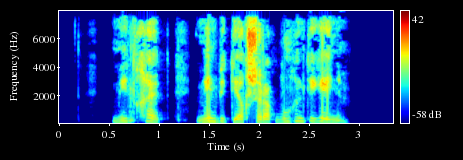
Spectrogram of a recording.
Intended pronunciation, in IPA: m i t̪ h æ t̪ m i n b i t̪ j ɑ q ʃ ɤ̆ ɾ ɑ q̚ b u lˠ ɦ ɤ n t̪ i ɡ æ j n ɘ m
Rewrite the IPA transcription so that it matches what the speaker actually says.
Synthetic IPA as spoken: m i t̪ χ æ t̪ m i n b i t̪ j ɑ q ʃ ɤ̆ ɾ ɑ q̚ b u lˠ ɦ ɤ n t̪ i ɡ æ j n ɘ m

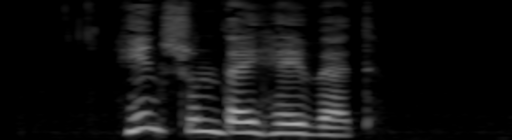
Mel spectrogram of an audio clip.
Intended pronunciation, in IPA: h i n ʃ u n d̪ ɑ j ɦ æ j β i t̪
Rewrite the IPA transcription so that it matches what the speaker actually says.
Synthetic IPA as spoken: h i n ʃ u n d̪ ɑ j ɦ æ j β æ t̪

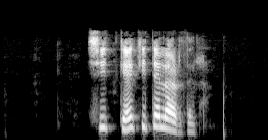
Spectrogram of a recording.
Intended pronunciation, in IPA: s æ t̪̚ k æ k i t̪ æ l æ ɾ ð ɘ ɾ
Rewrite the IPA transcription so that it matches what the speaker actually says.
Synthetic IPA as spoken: s i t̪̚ k æ k i t̪ æ l æ ɾ ð ɘ ɾ

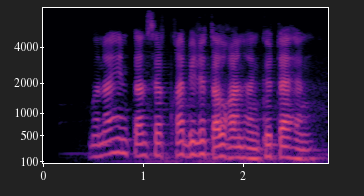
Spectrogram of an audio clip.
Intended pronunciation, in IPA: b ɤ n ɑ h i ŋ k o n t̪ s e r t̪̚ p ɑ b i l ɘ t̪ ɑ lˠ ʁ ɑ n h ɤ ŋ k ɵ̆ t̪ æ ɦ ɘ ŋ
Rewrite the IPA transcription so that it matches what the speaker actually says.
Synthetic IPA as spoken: b ɤ n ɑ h i ŋ k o n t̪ s e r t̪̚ q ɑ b i l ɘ t̪ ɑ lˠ ʁ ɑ n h ɤ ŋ k ɵ̆ t̪ æ ɦ ɘ ŋ

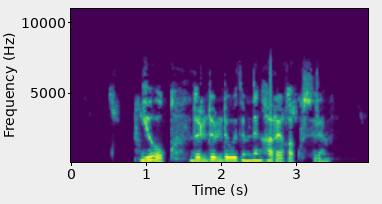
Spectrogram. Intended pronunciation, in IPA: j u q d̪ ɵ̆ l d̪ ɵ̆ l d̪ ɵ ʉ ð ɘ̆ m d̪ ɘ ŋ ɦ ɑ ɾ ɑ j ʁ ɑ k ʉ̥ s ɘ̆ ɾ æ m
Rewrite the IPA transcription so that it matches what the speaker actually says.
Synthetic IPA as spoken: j u q d̪ ɵ̆ l d̪ ɵ̆ l d̪ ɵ ʉ ð ɘ̆ m d̪ ɘ ŋ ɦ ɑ ɾ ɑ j ʁ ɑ k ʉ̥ s ɘ̆ ɾ æ m

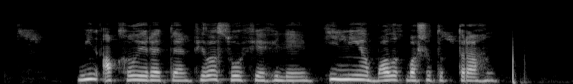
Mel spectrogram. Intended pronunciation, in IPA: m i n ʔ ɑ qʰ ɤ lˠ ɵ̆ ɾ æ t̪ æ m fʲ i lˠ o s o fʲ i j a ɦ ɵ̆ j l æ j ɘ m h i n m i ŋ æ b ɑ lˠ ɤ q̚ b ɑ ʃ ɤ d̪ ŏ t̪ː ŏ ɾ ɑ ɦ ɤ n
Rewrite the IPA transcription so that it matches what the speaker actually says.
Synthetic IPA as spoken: m i n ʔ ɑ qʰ ɤ lˠ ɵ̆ ɾ æ t̪ æ m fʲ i lˠ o s o fʲ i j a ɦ ɵ̆ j l æ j ɘ m h i n m i ŋ æ b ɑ lˠ ɤ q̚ b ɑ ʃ ɤ t̪ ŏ t̪ː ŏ ɾ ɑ ɦ ɤ ɴ

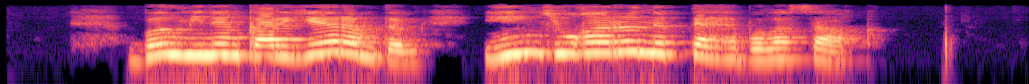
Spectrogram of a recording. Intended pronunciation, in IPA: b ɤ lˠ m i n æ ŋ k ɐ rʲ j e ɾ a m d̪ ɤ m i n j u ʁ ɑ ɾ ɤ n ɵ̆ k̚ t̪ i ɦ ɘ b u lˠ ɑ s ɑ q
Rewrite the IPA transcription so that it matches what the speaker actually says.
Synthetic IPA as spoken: b ɤ lˠ m i n æ ŋ k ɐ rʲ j e ɾ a m d̪ ɤ ɴ i ŋ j u ʁ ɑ ɾ ɤ n ɵ̆ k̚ t̪ æ ɦ ɘ b u lˠ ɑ s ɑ q

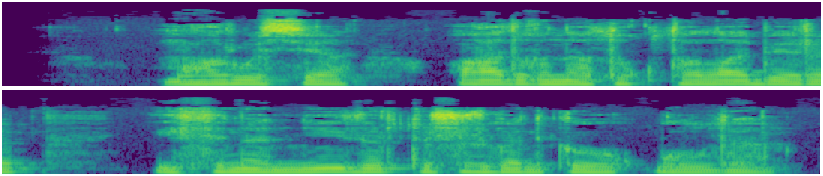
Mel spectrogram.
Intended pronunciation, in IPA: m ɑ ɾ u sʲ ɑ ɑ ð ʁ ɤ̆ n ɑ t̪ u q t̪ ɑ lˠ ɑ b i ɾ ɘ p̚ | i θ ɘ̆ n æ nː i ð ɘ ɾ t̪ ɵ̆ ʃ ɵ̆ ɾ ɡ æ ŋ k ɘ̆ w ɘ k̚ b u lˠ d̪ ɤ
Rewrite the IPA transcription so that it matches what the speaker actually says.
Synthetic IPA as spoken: m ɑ ɾ u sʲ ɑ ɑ ð ʁ ɤ̆ n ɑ t̪ u q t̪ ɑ lˠ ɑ b i ɾ ɘ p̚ | i θ ɘ̆ n æ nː i ð ɘ ɾ t̪ ɵ̆ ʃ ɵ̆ ɾ ɡ æ ŋ k ɘ̆ w ɘ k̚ b u lˠ d̪ ɤ

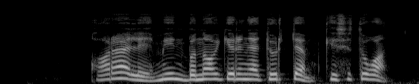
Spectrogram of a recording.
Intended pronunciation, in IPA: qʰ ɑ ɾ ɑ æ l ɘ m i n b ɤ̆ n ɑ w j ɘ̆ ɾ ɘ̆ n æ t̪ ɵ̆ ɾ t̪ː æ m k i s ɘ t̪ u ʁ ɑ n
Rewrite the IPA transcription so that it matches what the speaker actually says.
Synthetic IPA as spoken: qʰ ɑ ɾ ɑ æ l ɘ m i n b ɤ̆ n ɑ w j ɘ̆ ɾ ɘ̆ n æ t̪ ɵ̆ ɾ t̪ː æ m k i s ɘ t̪ u ʁ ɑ n

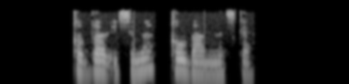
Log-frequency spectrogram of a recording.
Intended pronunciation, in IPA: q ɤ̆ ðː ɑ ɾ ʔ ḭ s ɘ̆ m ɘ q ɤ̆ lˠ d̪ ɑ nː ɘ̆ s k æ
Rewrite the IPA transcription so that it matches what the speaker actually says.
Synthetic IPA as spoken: q ɤ̆ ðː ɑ ɾ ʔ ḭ s ɘ̆ m ɘ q ɤ̆ lˠ d̪ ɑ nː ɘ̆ s k æ

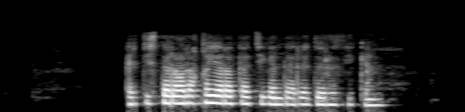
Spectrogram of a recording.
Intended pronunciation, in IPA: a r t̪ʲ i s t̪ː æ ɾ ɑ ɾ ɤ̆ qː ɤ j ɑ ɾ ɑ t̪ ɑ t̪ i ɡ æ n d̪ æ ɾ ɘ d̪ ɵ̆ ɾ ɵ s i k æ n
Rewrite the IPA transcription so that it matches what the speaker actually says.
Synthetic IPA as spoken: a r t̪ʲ i s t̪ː æ ɾ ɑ ɾ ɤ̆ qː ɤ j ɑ ɾ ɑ t̪ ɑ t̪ i ɡ æ n d̪ æ ɾ ɘ d̪ ɵ̆ ɾ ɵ θ i k æ n

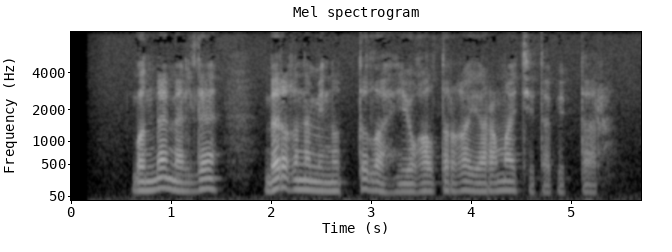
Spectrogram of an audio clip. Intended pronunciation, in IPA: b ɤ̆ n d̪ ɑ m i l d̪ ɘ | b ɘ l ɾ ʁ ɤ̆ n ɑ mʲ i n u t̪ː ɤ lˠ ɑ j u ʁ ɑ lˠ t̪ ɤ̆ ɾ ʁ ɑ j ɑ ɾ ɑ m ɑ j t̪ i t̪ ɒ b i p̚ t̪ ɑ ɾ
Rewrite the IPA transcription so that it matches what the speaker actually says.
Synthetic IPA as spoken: b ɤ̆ n d̪ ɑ m æ l d̪ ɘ | b ɘ ɾ ʁ ɤ̆ n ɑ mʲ i n u t̪ː ɤ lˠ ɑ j u ʁ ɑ lˠ t̪ ɤ̆ ɾ ʁ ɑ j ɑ ɾ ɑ m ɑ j t̪ i t̪ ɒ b i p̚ t̪ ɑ ɾ

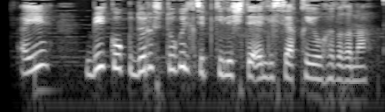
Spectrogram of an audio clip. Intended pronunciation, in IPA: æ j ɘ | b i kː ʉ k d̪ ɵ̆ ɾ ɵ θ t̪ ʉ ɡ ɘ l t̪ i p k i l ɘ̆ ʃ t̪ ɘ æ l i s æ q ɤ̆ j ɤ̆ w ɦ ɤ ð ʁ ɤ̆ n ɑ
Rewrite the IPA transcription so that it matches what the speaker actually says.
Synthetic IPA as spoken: æ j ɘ | b i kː ʉ k d̪ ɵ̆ ɾ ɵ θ t̪ ʉ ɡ ɘ l t̪ i p k i l ɘ̆ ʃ t̪ ɘ æ l i s æ q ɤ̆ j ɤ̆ w ɦ ɤ ð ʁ ɤ̆ n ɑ

